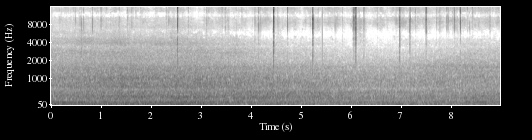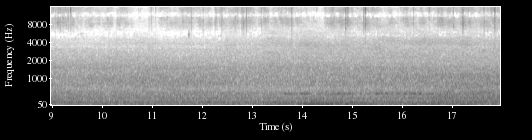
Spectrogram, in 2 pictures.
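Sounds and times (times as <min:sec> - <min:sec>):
burning wood popping and cracking: 0:00.0 - 0:09.6, 0:14.5 - 0:17.9
fire low rush: 0:06.8 - 0:17.9.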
